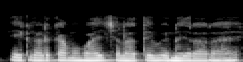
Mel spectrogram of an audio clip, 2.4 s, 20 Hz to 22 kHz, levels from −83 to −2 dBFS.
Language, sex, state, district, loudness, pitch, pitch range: Hindi, male, Jharkhand, Garhwa, -14 LUFS, 150 Hz, 145-155 Hz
